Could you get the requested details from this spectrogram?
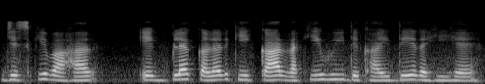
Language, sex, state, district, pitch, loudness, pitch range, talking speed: Hindi, female, Uttar Pradesh, Lalitpur, 200 Hz, -19 LUFS, 185-215 Hz, 160 wpm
